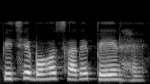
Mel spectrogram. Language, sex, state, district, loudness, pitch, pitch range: Hindi, female, West Bengal, Alipurduar, -14 LUFS, 235 Hz, 225-260 Hz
